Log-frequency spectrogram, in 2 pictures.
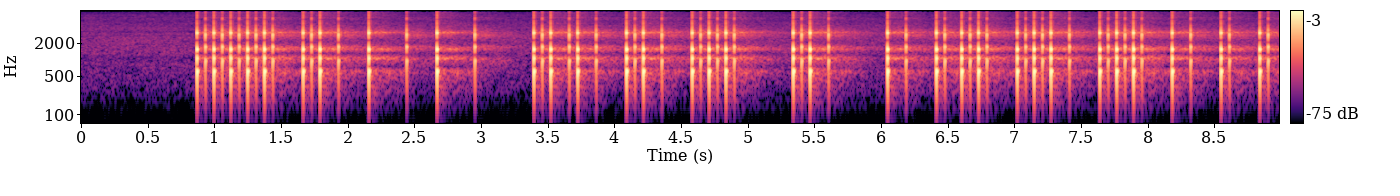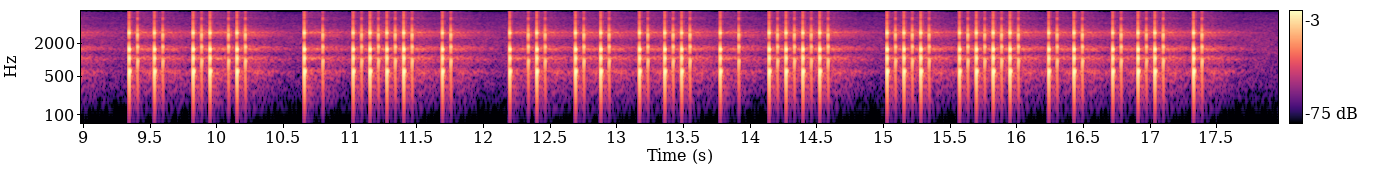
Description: Morse code (American railroad code), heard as a telegraph sounder, machine-sent. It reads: PALL WAS A TRUSTEE OF THE NORTH SHORE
